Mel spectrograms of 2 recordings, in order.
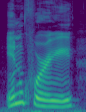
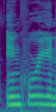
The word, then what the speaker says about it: inquiry: But for the impeachment inquiry, yes, inquiry and inquiry both correct. It's probably one of those alternate pronunciation things in the dictionary.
